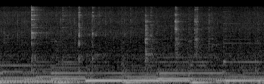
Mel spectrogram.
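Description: Onion and carrot frying in a pan for a veggie soya burger give a steady close sizzle with occasional stirring scrapes, over a sustained tonal background like soft music.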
